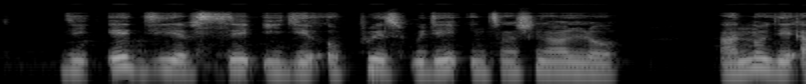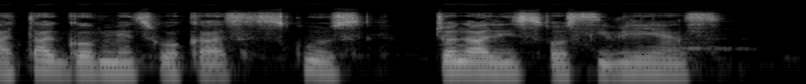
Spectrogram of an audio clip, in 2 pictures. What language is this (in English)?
Nigerian Pidgin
